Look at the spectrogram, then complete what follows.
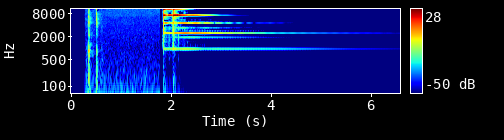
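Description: Two sharp clicks, then a single bright bell strike about two seconds in that rings out and fades over a few seconds.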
